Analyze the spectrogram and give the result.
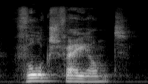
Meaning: enemy of the people
- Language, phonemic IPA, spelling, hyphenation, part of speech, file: Dutch, /ˈvɔlks.fɛi̯ˌɑnt/, volksvijand, volks‧vij‧and, noun, Nl-volksvijand.ogg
